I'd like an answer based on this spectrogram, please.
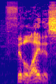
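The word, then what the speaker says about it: Fidelitas: At the end it is uh it is fideloss as Helman would say or fidilitis as Hijgemony would say. Uh hegemony has the proper pronunciation, but it's uh nothing too scary.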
